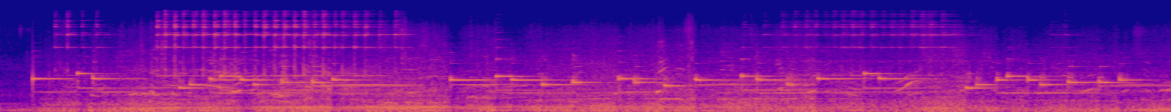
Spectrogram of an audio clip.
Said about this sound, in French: Cette petite musique entêtante, c'est celle du marchand de glace qui retentit tout au long de la journée et ça reste vraiment très très fort dans la tête, c'est super agréable.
